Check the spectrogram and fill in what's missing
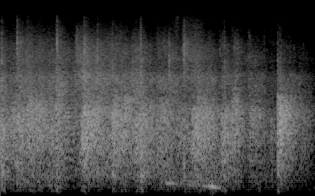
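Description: Brief burst of audience applause at a conference session, a dense, fairly distant patter of many hands clapping with no one speaking.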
